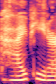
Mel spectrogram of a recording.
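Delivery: mock seductive, sultry voice. Imitating how another speaker greeted her crush: imitating a sultry greeting. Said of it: "kinda did, like, a sultry".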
